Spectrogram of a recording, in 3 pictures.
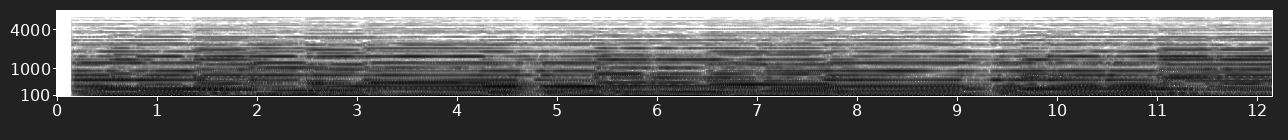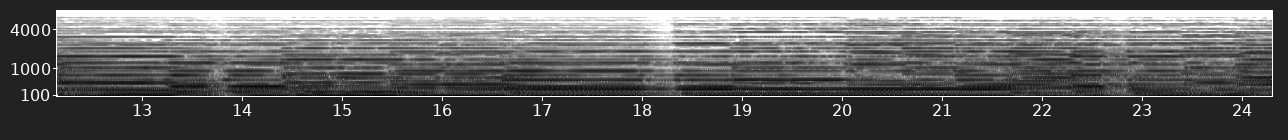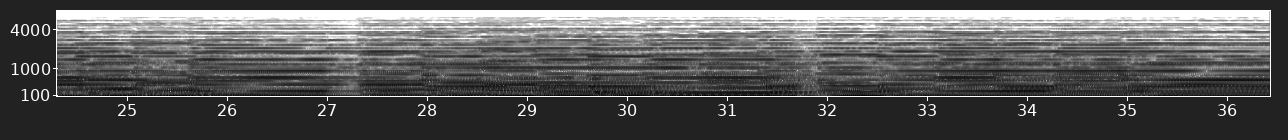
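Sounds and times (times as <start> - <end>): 
church pipe organ backing music: 0.0 - 36.4.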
